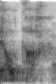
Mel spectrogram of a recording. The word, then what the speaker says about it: Altach: I'd say Altach.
